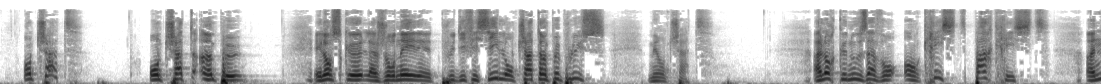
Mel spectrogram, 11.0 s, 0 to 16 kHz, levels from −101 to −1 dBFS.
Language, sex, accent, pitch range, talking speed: English, male, French, 140-205 Hz, 165 wpm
